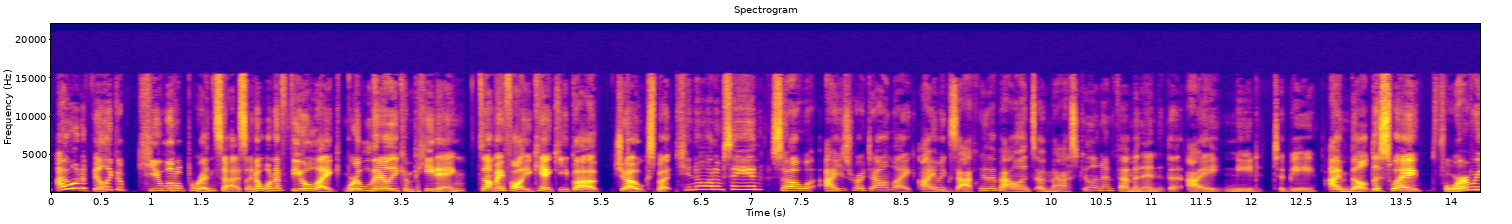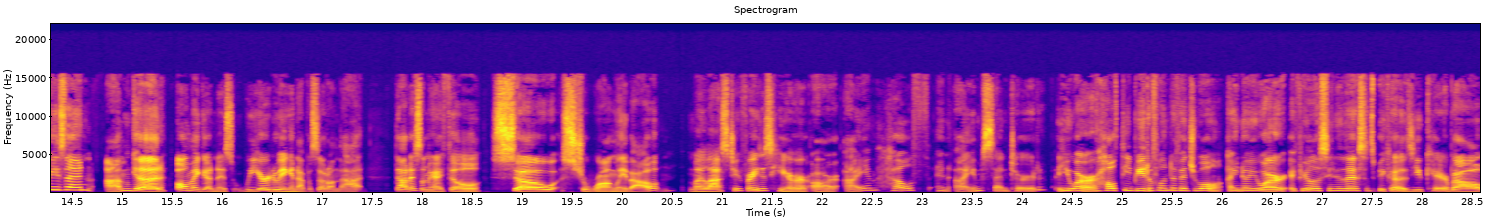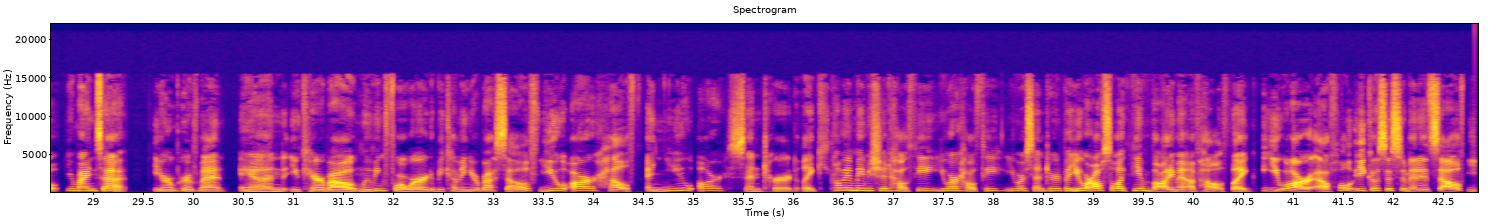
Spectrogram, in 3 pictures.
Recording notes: This episode is a bit more chaotic than usual, I just picked up and started talking as I was driving to the gym.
